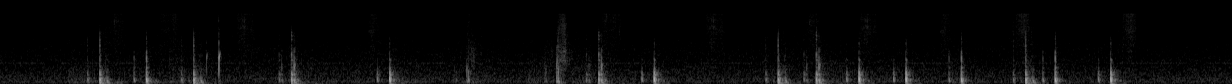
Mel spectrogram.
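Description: Wooden blocks knock into place in a video game.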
